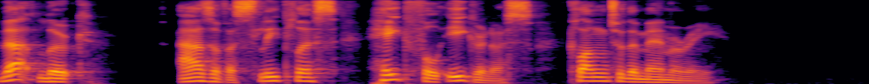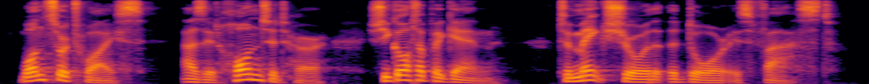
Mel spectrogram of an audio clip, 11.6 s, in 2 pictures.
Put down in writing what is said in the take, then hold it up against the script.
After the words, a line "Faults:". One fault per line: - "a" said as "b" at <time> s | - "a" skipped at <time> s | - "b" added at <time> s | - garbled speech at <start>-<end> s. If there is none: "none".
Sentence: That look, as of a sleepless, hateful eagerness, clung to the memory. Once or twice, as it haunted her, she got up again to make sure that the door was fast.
That look, as of a sleepless, hateful eagerness, clung to the memory. Once or twice, as it haunted her, she got up again to make sure that the door is fast.
Faults:
- "was" said as "is" at 10.7 s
